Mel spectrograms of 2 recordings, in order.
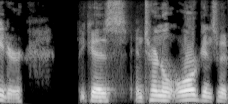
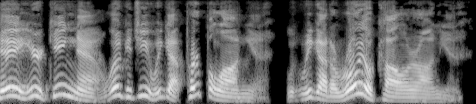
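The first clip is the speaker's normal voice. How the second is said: scornful, jeering, swooping sing-song voice; 4 semitones higher than usual. Retelling the soldiers taunting Jesus in a purple robe: imitating soldiers mocking. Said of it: "and they're mocking him".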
